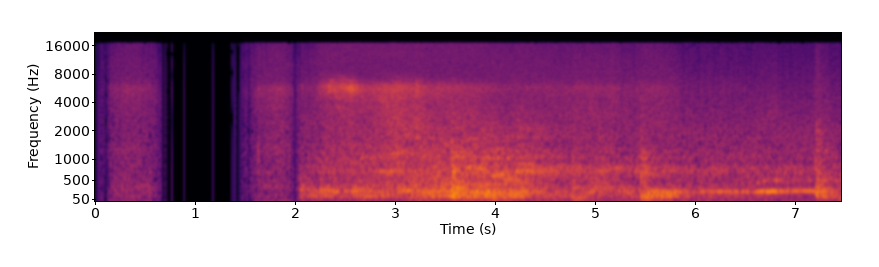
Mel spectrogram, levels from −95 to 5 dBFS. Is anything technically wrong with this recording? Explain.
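Yes. Low bit depth without dither runs throughout: a grainy distortion about 15 dB below the signal that tracks the sound, likely from rounding to around 5 bits. Unlike dithered noise's steady hiss, it roughens quiet sounds.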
